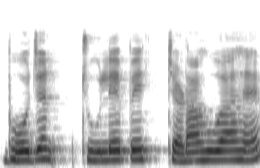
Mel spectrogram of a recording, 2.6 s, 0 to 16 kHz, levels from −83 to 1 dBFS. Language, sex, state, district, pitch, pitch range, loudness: Hindi, female, Bihar, Saran, 200 Hz, 195-210 Hz, -22 LUFS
